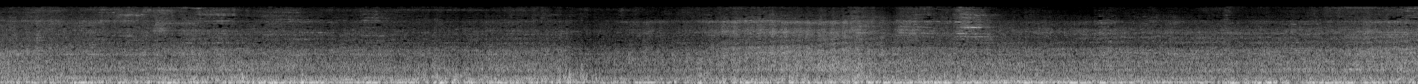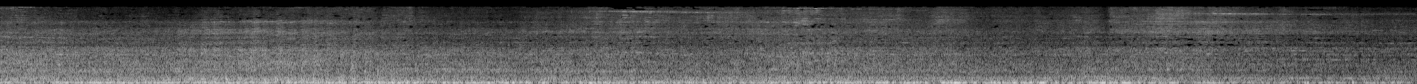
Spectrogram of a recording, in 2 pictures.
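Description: BNSF intermodal freight train's container and trailer cars rolling past: a steady rumble of wheels on rail with clacking over the joints and a thin high wheel squeal now and then. The sound eases off near the end as the last car goes by.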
